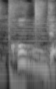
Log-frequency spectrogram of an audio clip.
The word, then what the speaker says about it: Cookd: A lot of people do say cooked because that's how it's written. Yeah. But it's actually just cooked. So imagine the word cooked, COOKD, with a spelling mistake. So just COOKD. So that's how the pronunciation is, just cooked.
